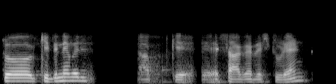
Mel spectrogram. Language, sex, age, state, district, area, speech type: Urdu, male, 18-30, Bihar, Saharsa, rural, conversation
